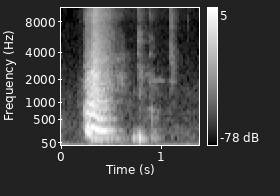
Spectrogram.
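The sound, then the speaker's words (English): One loud, forceful sneeze bursts out, with a voiced, almost trumpeting, elephant-like tail, followed by a couple of soft breathy sounds before quiet returns. “Was that a sneeze?”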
